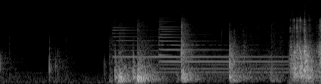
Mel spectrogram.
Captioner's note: footsteps tapping; doorbell ringing; footsteps tapping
